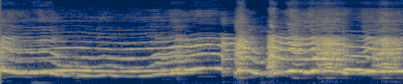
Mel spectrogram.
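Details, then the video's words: Duet of two huskies, one female set off by her favorite online clip, the other joining. A long smooth howl dips and climbs slowly, then a second voice cuts in with rougher, yipping, higher-pitched howling over it. "Howling huskies"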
